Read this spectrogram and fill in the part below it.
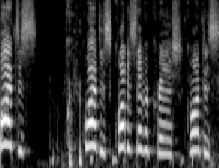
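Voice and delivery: squeaky put-on voice. Trying out a voice after a friend says go for it, squeaky Rain Man voice. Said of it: "kind of like Rain Man with a squeaky voice".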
